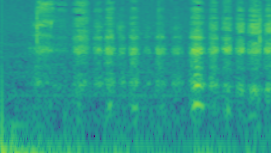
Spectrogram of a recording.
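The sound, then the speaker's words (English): Heavy, rapid panting breaths repeat in a steady run of many soft, breathy pulses, one stronger burst standing out partway through. The panting is fairly faint and is heard alone, with no talking. “You need to breathe so hard.”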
